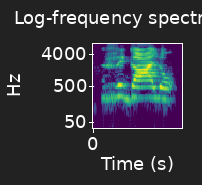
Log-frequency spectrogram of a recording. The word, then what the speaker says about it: regalo: There's no accent mark. It's an easy word. So we can say it together again. Regalo. Regalo. Regalo. You don't have to sing it like me. I'm just pronouncing it. You have to pronounce it as regalo. Straight regalo. Now let's move to the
